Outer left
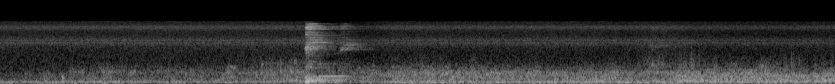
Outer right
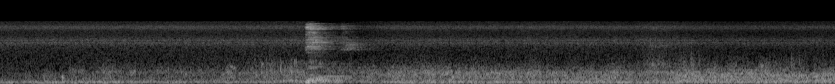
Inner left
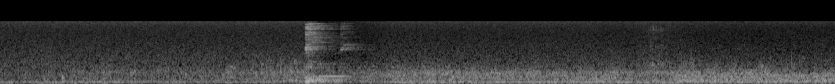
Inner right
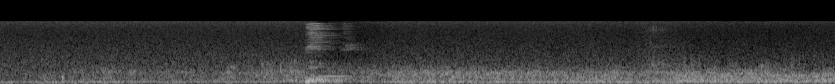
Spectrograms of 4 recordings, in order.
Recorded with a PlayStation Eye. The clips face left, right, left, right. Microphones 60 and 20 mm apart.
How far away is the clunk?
About 3.5 m.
